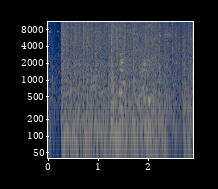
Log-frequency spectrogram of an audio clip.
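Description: Rapid gunfire in the video game Rainbow Six Siege, a sustained burst of shots starting suddenly, fairly faint in the mix and running continuously with a few sharper cracks.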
